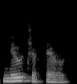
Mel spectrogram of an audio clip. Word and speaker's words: neutrophil: new neutral feel so you put in the pronunciation on the second view like neutral fills okay so it's neutrophil it's the first letter nude so new yeah so it go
